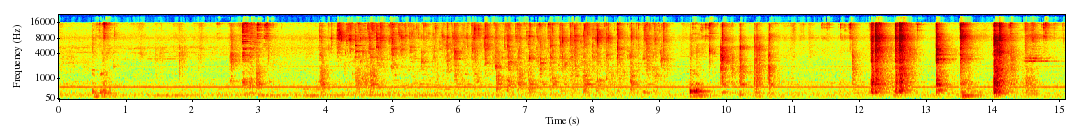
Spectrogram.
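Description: Water being poured or run for heating to drink, a steady running wash with a faint hum underneath, then a few short clinks and knocks toward the end.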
